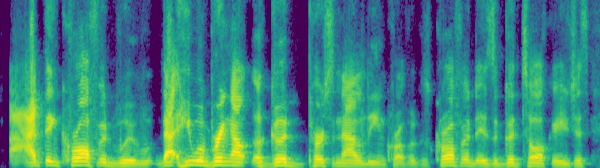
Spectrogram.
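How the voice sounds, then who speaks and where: A man hosting a live sports call-in show, chatting casually in slangy, sweary language and often repeating phrases as he thinks aloud. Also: medium pitch. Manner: informal, slangy, frequent swearing. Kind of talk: casual sports chat answering live commenters.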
